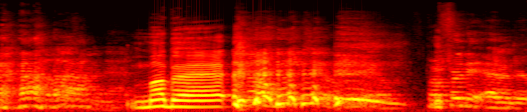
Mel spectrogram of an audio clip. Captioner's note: laughs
